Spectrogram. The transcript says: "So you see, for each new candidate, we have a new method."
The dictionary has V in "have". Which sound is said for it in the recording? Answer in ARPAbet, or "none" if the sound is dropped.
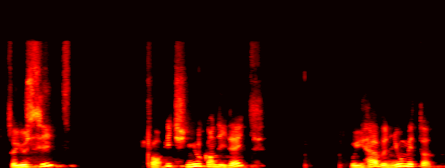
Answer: V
